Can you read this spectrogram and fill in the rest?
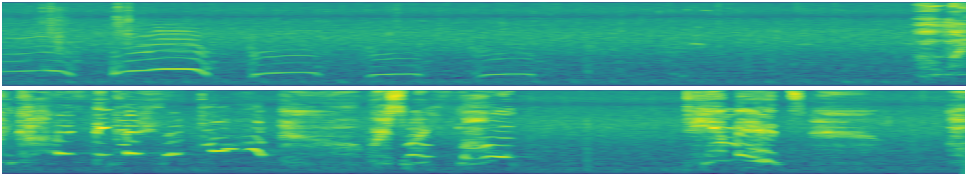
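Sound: rain falling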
